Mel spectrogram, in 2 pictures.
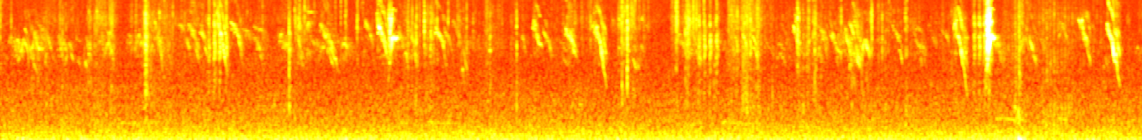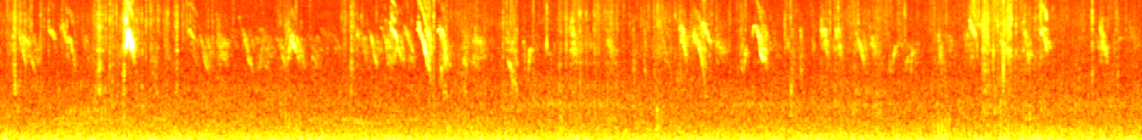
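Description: Small garden birds chirping and calling throughout, many short high chirps over a steady low hiss. There are a few sharp knocks, the loudest about twelve and sixteen seconds in.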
